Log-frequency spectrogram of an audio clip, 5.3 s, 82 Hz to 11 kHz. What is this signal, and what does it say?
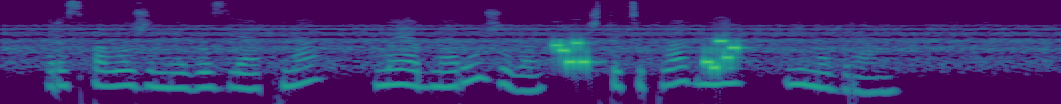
Five-tone selective call (EIA), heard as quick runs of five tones, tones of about 30 ms. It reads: 53060 00714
